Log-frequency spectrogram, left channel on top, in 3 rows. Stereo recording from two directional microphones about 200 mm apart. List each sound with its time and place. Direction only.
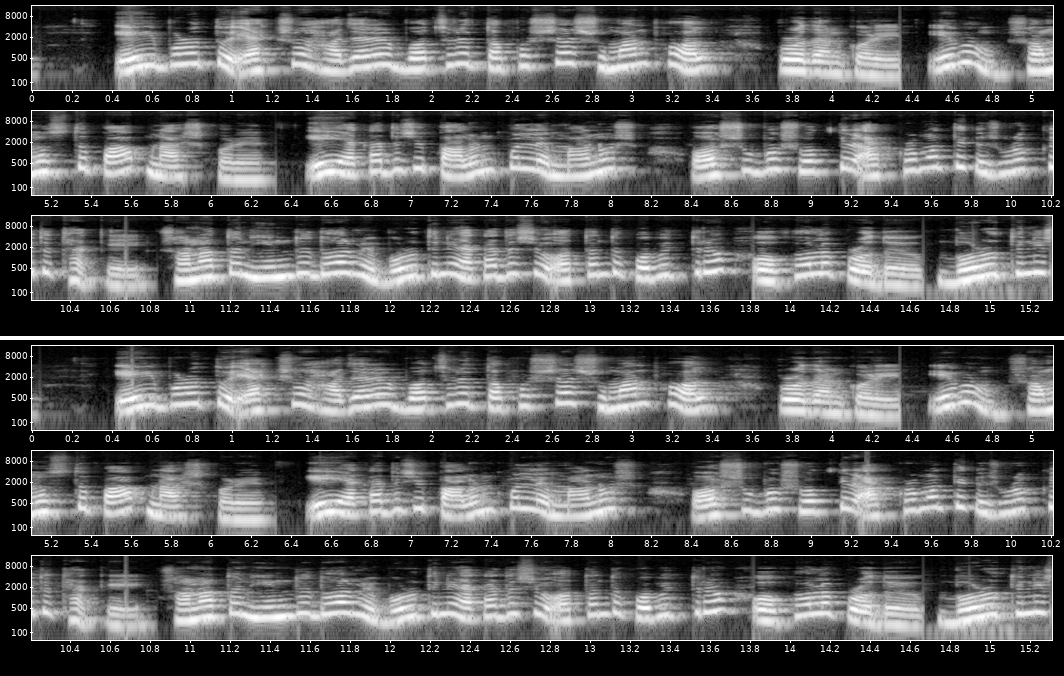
0.4 s speech: 30° left (ahead or behind)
